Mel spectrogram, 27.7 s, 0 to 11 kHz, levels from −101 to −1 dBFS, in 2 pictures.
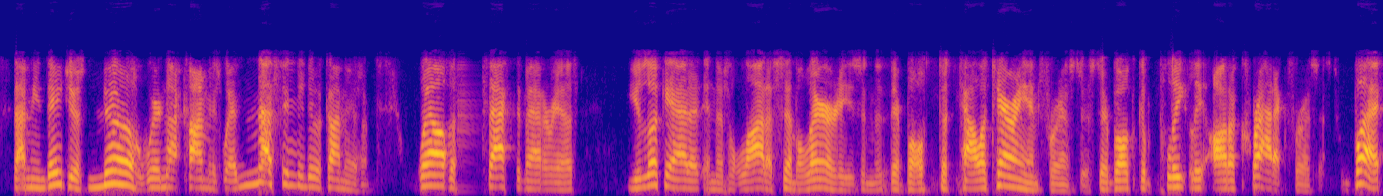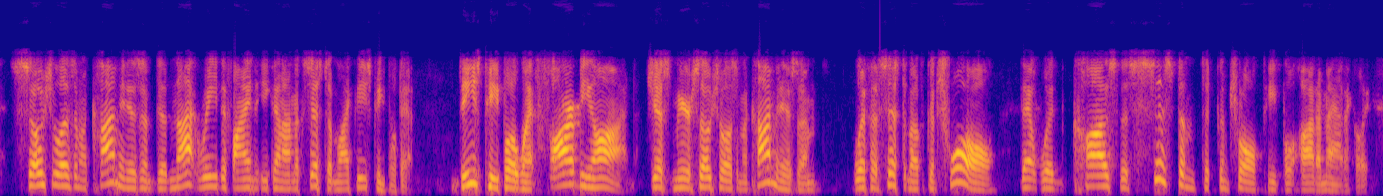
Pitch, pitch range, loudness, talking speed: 145 Hz, 125-165 Hz, -22 LUFS, 180 wpm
